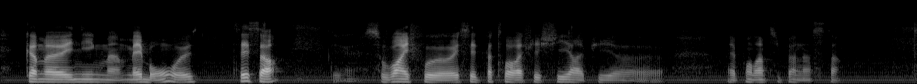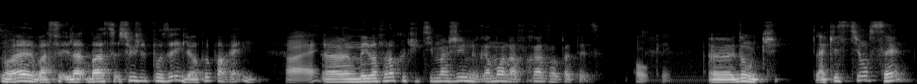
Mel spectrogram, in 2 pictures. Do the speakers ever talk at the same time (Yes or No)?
No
